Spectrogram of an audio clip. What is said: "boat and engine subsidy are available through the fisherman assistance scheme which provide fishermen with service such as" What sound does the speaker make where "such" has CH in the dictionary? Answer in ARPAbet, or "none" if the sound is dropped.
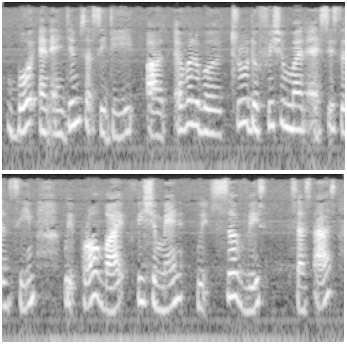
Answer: S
